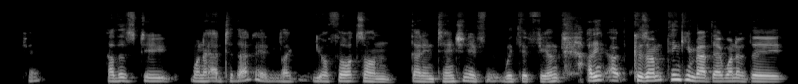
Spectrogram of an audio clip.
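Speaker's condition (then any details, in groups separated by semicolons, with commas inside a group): No condition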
